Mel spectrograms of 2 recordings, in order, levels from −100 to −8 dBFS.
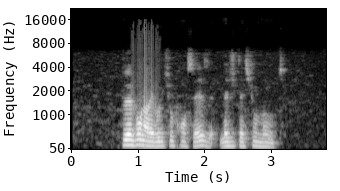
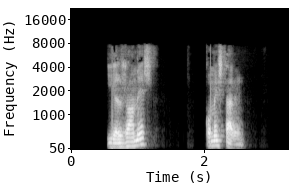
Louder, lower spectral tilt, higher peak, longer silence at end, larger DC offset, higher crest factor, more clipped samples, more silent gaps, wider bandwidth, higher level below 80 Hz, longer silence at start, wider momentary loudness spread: second, -20 LUFS vs -17 LUFS; first, -7.5 dB/octave vs -5 dB/octave; about the same, -2 dBFS vs 0 dBFS; about the same, 0.65 s vs 0.7 s; neither; about the same, 18 dB vs 18 dB; neither; second, none vs 1.54-1.74 s; first, 14.5 kHz vs 8 kHz; second, -58 dBFS vs -52 dBFS; first, 0.75 s vs 0.55 s; first, 16 LU vs 13 LU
